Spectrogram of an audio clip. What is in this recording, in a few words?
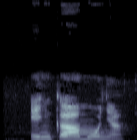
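"энькаа-моня", Komi, female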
